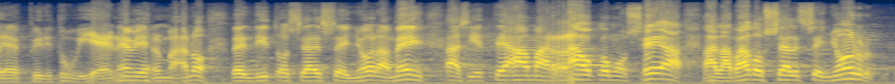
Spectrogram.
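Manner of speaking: loud, high Pentecostal exhortation; fervent preacher's cry, pitch and volume up; full-force preaching. Real, not acted. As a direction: shout it out to the whole congregation.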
